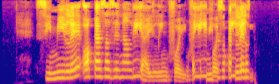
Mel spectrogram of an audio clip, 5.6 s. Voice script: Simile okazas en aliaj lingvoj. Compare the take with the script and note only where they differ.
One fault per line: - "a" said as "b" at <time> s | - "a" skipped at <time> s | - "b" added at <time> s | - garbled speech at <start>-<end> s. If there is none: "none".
- garbled speech at 3.7-5.0 s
